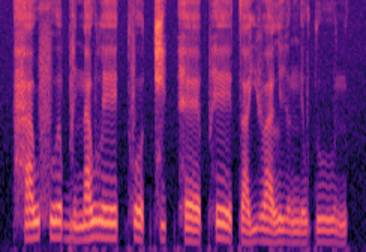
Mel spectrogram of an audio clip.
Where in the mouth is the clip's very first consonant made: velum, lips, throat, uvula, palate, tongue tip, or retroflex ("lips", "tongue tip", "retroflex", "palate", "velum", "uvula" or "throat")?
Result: throat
